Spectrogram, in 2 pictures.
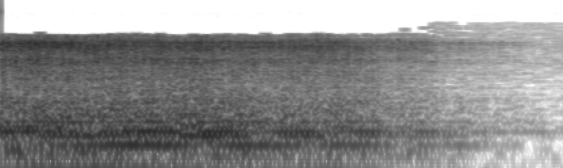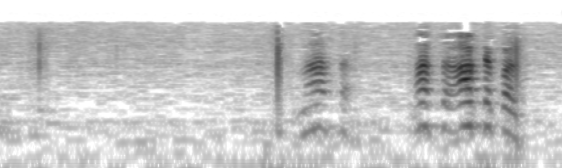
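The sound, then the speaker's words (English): A loud, droning airplane engine roars steadily as the plane climbs higher into the air instead of landing, then fades quickly over a few seconds; after a short pause, a voice speaks briefly. “They are not landing. Instead, they are climbing higher into the air.”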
